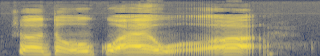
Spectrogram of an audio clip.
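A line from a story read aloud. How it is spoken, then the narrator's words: Old man sighing. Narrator (Chinese): 南瓜老大爷又开始叹气了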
